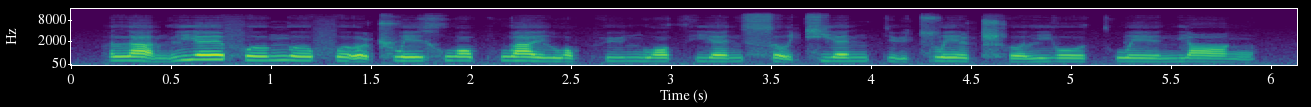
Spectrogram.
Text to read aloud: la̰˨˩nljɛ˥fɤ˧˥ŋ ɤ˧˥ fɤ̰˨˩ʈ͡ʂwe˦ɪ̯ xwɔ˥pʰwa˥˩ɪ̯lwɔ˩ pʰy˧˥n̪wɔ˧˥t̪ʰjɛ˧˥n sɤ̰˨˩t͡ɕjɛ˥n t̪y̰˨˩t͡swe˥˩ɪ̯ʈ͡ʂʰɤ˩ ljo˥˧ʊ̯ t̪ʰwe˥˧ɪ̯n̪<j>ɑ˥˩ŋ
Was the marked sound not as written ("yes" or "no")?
no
